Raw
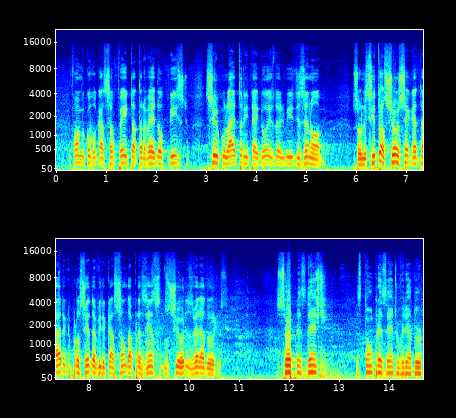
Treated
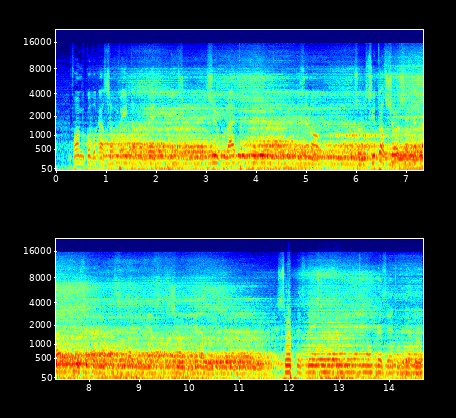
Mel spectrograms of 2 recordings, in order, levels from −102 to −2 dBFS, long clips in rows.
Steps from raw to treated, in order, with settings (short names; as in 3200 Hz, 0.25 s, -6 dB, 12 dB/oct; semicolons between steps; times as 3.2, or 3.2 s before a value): comb 3.1 ms, depth 34%; bloom reverb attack 0.98 s, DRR -5 dB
